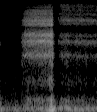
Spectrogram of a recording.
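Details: Husky puppy asleep, giving one drawn-out hissing snore lasting under a second, then a softer breathy follow-on, in a quiet room.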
